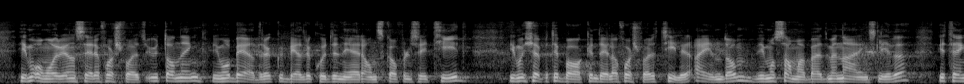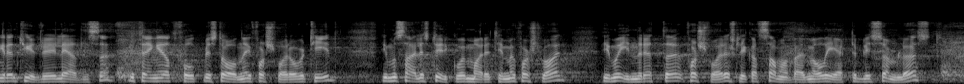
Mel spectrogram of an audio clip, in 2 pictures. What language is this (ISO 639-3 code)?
nor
